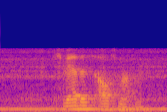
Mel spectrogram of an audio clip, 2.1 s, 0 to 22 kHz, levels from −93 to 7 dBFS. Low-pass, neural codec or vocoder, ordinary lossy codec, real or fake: 3.6 kHz; none; AAC, 24 kbps; real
